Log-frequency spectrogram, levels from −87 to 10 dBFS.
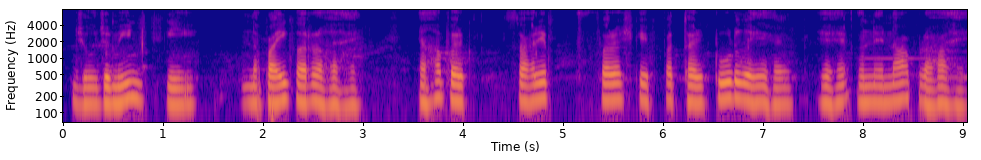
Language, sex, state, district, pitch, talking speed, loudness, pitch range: Hindi, male, Uttar Pradesh, Muzaffarnagar, 155 Hz, 140 wpm, -27 LUFS, 145-165 Hz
